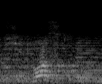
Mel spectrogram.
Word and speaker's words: Sadowski: Sadowski, Shavoski. A chance. Pronounced Shavoski.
